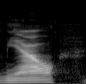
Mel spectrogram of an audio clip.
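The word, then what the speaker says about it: Meaww: a company called i'm going to pronounce it as meow it's m-e-a-w-w which runs a sleazy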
